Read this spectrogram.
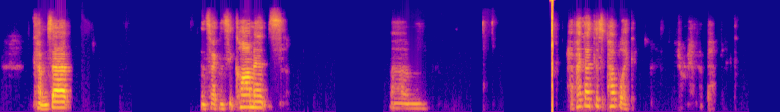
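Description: An older woman speaks calmly into a nearby microphone, in short phrases with pauses.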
